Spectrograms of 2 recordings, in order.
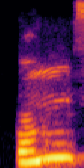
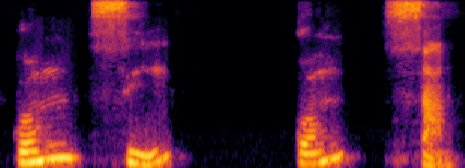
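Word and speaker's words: comme ci comme ça: কি, তখন আমরা বলবো কম সি this one. কম, নট কমে, এটা ভুল করা যাবে না, কমে না, কম সি, কম সা, কম সি কম সা, কম সি কম সা।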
